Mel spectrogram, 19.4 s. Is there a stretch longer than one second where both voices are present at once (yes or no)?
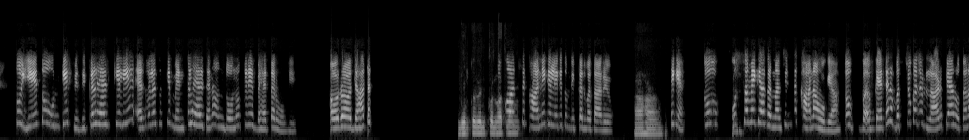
no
